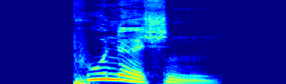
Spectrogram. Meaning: inflection of punisch: 1. strong genitive masculine/neuter singular 2. weak/mixed genitive/dative all-gender singular 3. strong/weak/mixed accusative masculine singular 4. strong dative plural
- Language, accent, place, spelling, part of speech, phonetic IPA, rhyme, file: German, Germany, Berlin, punischen, adjective, [ˈpuːnɪʃn̩], -uːnɪʃn̩, De-punischen.ogg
